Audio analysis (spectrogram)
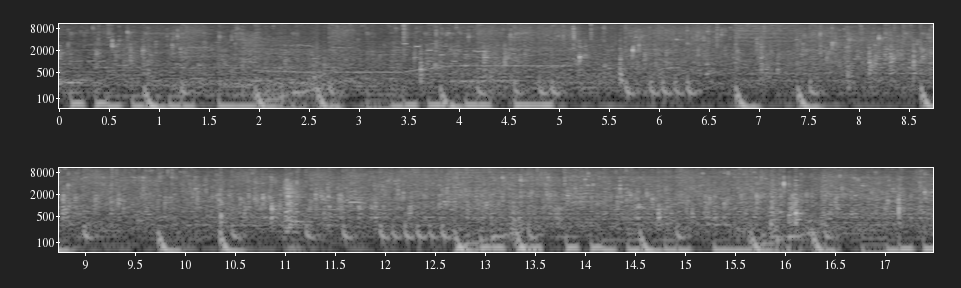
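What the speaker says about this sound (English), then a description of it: "I will have to go with the turkey right now and fry the turkey." Turkey pieces frying in a pan of hot oil for Nigerian fried rice, a loud, dense crackle of popping and spattering that runs steadily throughout with no voices.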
